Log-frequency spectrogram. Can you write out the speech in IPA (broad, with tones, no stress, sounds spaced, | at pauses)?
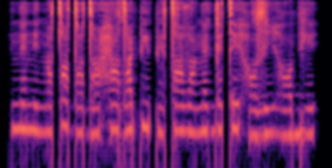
n ɛ˧ n e˨ ŋ ɤ˨ tˤ i˦˨ dˤ ɛ˨ dˤ a˨ h ɛ˦˨ dˤ ɛ˦ pʲ ɘ˦ pʲ ɤ˨ t a˦ ðˤ ɤ˧ ŋ ɛ˦ ɡ ɛ˦ t e˦ h ɔ˨ z i˧ ɦ ɔ˨˦ bʲ e˦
